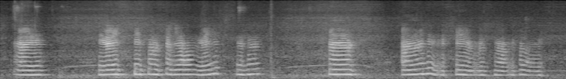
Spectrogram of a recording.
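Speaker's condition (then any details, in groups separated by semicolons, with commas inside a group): Facioscapulohumeral muscular dystrophy; tracheostomy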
